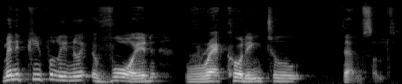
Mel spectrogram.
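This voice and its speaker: A man gives a pronunciation lesson. He is emphatic and repeats himself. He keeps asking the listener questions, and his pitch rises and falls in a lively way. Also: unhurried. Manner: emphatic, repeats points, asks rhetorical questions. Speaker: English teacher. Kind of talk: spoken English lesson to camera.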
